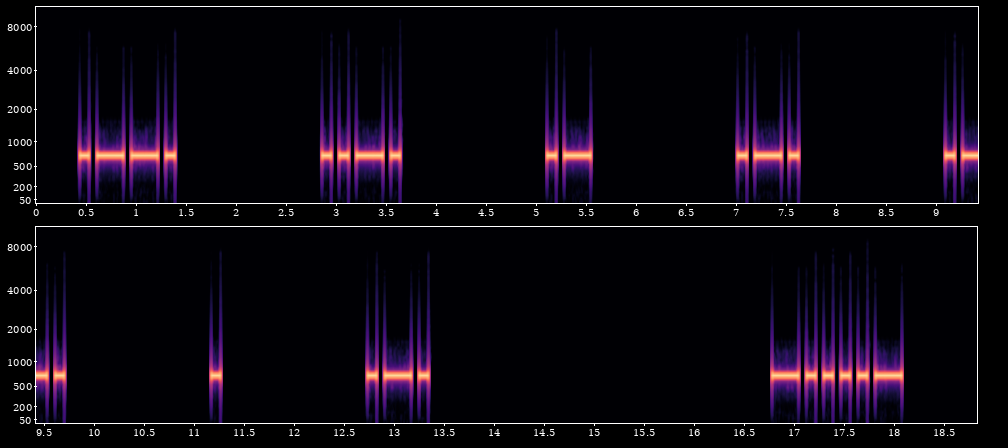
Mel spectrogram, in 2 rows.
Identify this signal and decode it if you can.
Morse code, heard as a keyed tone, about 14 wpm, spaced as for 5 wpm, 700 Hz. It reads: PFARRER -
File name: Morsekurs / Witze / Witz 22. Dezember 2020, 25 F70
